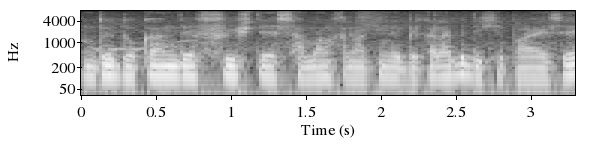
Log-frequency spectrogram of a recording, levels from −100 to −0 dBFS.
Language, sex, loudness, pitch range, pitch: Nagamese, male, -15 LUFS, 105-115 Hz, 110 Hz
